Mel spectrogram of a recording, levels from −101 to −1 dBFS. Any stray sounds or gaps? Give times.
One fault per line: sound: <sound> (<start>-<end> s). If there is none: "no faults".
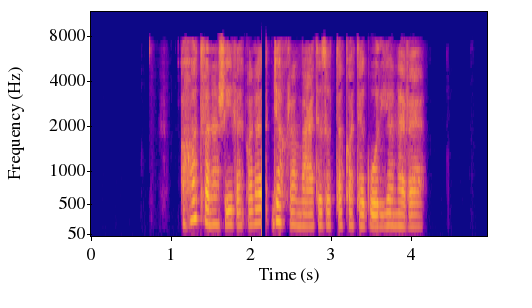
sound: dropout (2.1-2.2 s)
